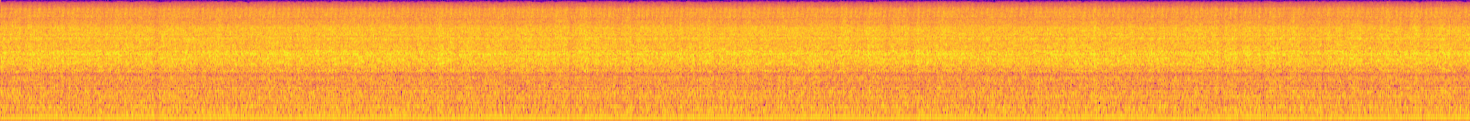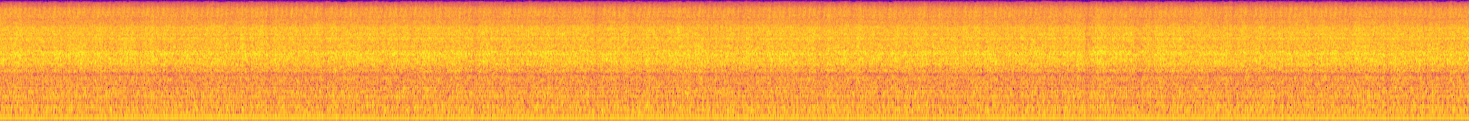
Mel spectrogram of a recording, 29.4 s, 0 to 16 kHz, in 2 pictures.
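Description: Cessna 172's piston engine and propeller droning steadily in level flight, heard as cockpit cabin noise, with a strong low hum and no change in power.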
